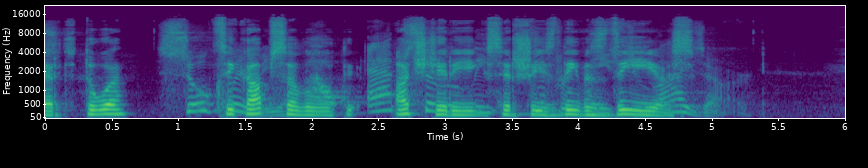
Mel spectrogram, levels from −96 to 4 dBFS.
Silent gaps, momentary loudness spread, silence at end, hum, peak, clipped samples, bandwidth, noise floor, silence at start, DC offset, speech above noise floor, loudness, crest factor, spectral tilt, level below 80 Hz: none; 12 LU; 0.95 s; none; -10 dBFS; under 0.1%; 15 kHz; -73 dBFS; 0 s; under 0.1%; 44 dB; -29 LUFS; 18 dB; -5.5 dB/octave; -70 dBFS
